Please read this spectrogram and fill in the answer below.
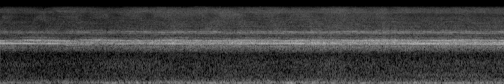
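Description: A steady, high-pitched insect chorus, a shrill drone that holds without a break, over a faint low rumble.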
